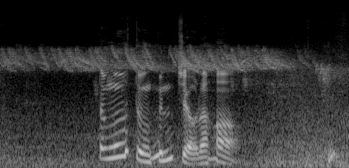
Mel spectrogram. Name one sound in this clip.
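A young woman asks a question cheerfully, close by.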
